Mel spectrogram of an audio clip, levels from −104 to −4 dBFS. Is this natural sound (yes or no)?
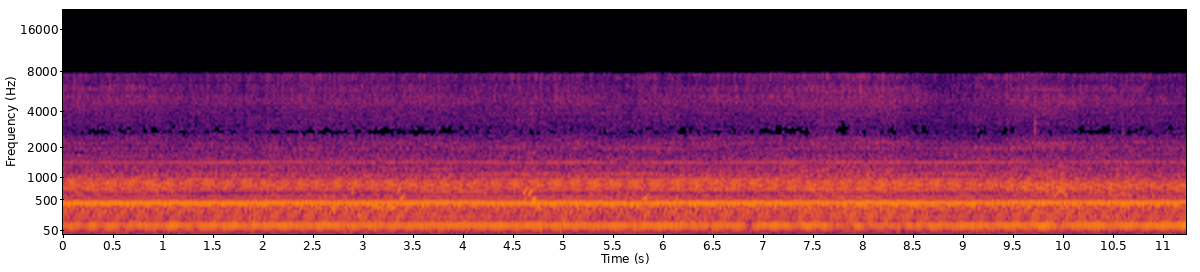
yes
